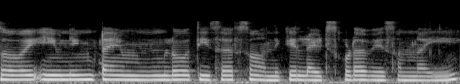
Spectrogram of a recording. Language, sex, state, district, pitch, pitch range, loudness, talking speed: Telugu, female, Andhra Pradesh, Krishna, 210 Hz, 200-220 Hz, -14 LUFS, 130 wpm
